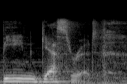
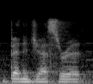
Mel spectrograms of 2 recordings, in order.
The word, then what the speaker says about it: Bene Gesserit: Just be happy I don't pronounce this Bean Gesserit. That's the way I used to pronounce it in my head when I read the books when I was a teenager. I've changed on that one. I've adapted to Bene Gesserit.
